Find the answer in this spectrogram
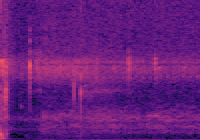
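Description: A flock of geese honking in the distance, faint, with a few scattered calls. The tablet's microphone picks them up only weakly.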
